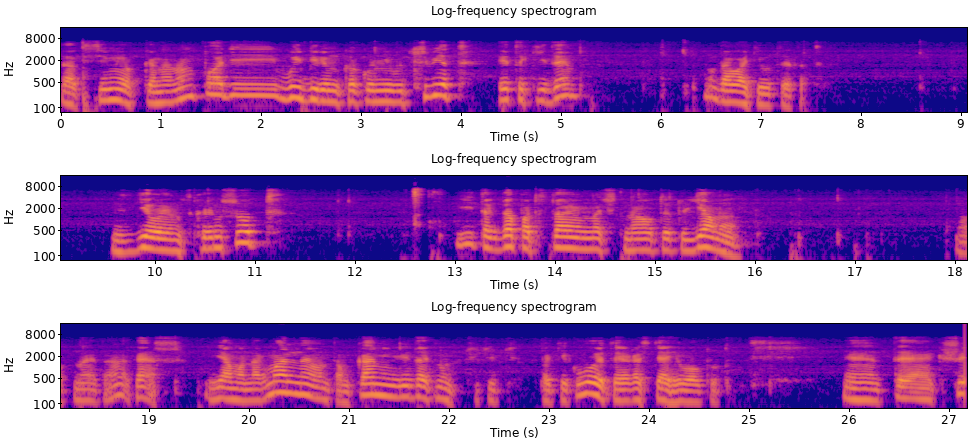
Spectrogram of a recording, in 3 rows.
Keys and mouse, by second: 0.3 KP_7, 2.7 shift+middle click, 4.8 shift+middle click, 13.0 shift+middle click, 14.9 shift+middle click, 16.6 shift+middle click, 18.5 middle click, 21.5 middle click, 23.2 middle click, 25.0 middle click.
